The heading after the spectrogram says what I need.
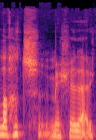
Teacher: lahacadan sonra meşə samitlə başlayan söz gəldiyinə görə c hərfi ç kimi tələffüz olunacaq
